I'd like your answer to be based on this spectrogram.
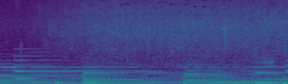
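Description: Steady rain patters outside in the NecroBarista video game, a constant wet hiss under a looping, low-pitched musical backing.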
